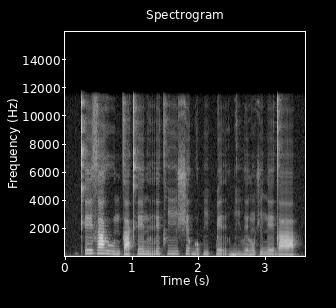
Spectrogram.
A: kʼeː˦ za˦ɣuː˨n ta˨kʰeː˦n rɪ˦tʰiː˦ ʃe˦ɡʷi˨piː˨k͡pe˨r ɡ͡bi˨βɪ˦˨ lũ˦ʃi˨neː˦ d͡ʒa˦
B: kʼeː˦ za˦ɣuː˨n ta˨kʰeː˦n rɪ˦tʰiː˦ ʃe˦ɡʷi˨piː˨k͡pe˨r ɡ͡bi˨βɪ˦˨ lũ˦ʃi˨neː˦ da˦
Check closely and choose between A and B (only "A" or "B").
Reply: B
